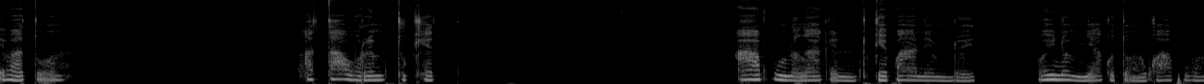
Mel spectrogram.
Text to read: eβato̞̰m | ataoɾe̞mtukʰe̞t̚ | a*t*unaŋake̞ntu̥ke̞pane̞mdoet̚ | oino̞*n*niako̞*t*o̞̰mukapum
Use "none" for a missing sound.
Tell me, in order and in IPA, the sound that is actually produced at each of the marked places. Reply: p, m, t

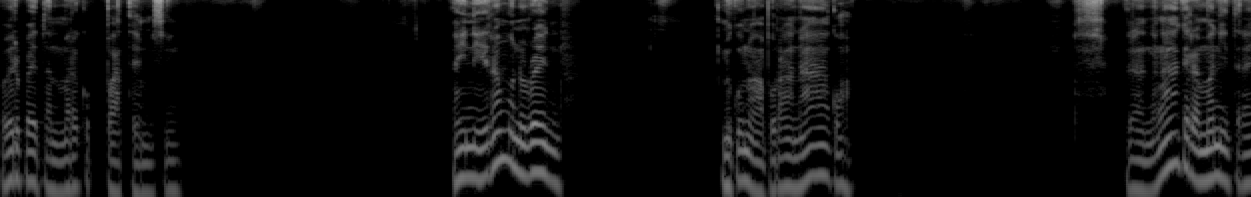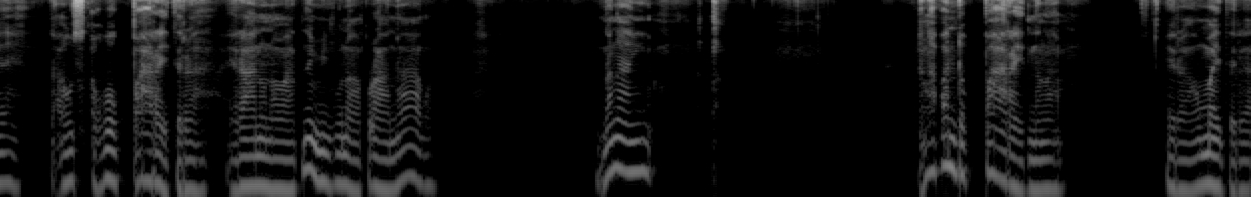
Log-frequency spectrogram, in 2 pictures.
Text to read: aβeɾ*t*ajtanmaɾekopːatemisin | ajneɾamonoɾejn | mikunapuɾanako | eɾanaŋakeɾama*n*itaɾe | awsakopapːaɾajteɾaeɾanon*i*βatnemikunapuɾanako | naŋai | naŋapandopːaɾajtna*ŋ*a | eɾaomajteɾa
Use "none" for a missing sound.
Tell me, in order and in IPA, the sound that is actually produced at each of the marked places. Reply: p, n, a, ŋ

